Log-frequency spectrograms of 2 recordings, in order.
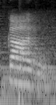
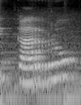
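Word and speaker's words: caro: लेकिन जब भी एर्रे दो वॉवल्स के बीच में आएगा तब ऐसा नहीं होता, तब इसका प्रोनाउंसिएशन थोड़ा लाइट होता है। जैसे कारो, पेरो। अब इन जगहों पर हमने इसे कार्रो या पेर्रो नहीं बुलाया, ऐसा करने से इसका मतलब भी बदल सकता है।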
